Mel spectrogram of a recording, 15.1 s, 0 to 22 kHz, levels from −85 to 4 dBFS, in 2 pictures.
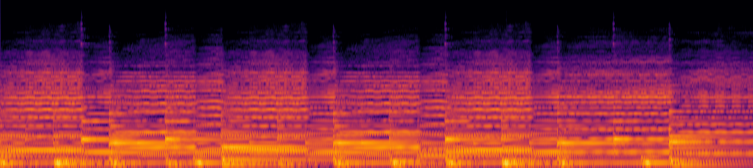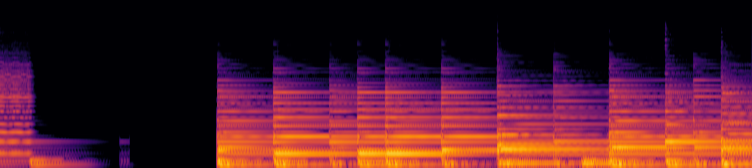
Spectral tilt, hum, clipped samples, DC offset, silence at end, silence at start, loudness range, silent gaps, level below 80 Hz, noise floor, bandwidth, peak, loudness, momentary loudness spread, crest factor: -7.5 dB/octave; none; under 0.1%; under 0.1%; 0 s; 0 s; 6 LU; 8.92-9.70 s; -28 dBFS; -50 dBFS; 9 kHz; -2 dBFS; -18 LUFS; 6 LU; 16 dB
